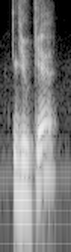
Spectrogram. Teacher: Акцент падає на кінець, буде дівке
